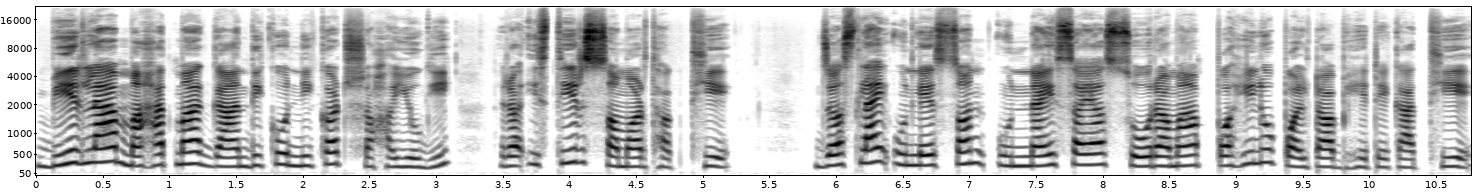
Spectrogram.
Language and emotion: Nepali, neutral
